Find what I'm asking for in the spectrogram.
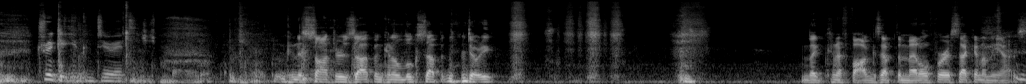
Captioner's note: bear sniffing, snorts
